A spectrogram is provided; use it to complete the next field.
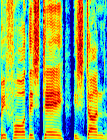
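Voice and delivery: put-on high, loud, slow East German accent. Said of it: "'cause he's got a East German accent".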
